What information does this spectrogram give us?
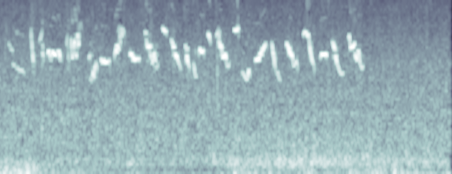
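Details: Lemon-bellied white-eye, locally kecial kuning, chattering in a fast sequence of high, thin notes and short whistled slurs for about three seconds, light rain faintly behind; recording meant to make silent birds sing.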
